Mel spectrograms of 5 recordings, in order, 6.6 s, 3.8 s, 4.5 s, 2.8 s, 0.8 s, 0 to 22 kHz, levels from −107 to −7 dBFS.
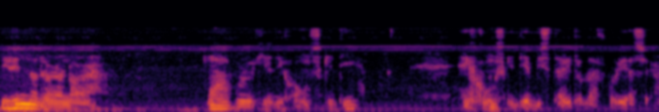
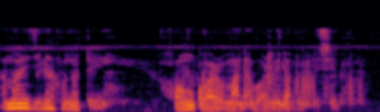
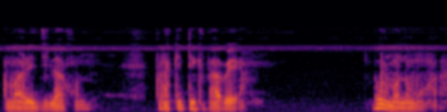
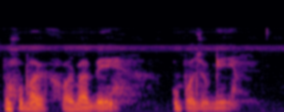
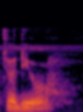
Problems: constant background noise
